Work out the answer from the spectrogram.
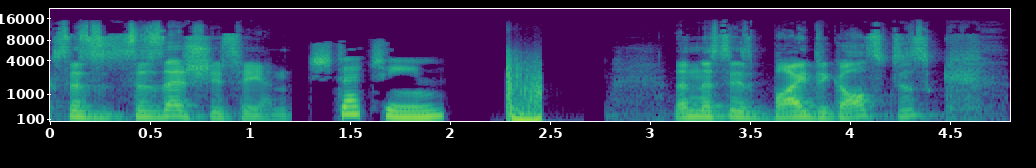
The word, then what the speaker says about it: Bydgoszcz: Then this is Bydgoszcz. Bydgoszcz. Like SZ, CZ. It's four hard pronounced syllables in a row right there.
